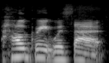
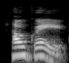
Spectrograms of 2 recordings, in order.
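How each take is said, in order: First: Said in the usual way. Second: Delighted exclamation. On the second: Real, not acted.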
